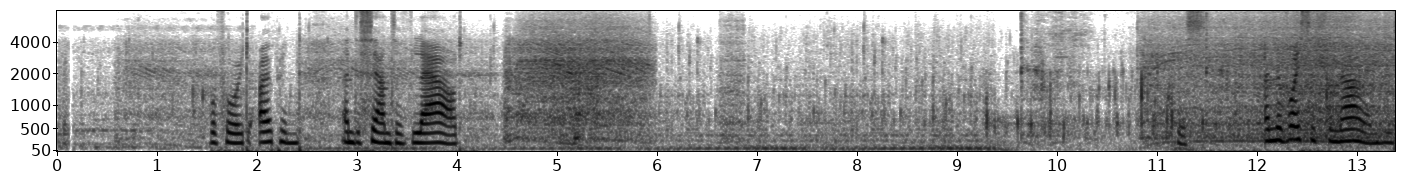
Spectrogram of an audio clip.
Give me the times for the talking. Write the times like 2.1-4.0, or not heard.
1.5-4.2, 11.2-13.3.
